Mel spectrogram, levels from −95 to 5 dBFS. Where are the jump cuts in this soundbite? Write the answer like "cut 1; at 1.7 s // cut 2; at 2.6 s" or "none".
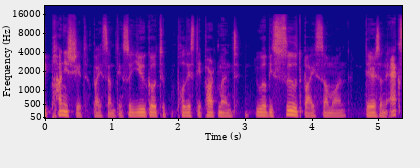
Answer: cut 1; at 3.0 s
